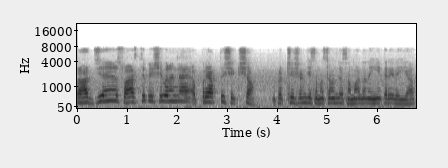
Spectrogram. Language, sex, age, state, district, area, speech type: Sindhi, female, 45-60, Rajasthan, Ajmer, urban, spontaneous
